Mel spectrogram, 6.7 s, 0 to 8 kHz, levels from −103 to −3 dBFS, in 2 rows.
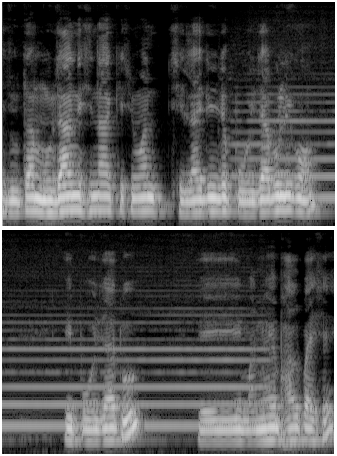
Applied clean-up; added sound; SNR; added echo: none; Wind instrument, woodwind instrument; 16 dB; reverberation time 0.3 s.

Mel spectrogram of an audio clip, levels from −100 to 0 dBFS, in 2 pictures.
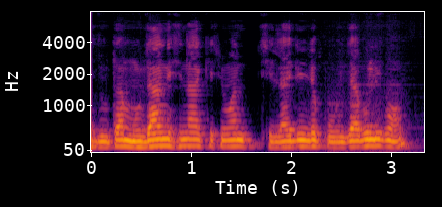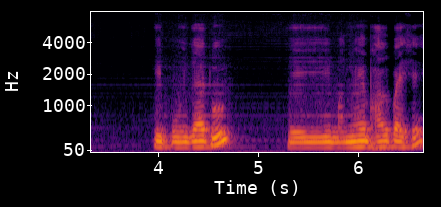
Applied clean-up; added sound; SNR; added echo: neural separator model SepFormer DNS4.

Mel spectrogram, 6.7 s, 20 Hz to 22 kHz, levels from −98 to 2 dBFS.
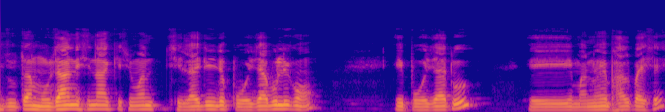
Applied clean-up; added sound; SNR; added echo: none; none; none; none.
